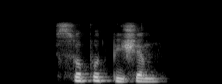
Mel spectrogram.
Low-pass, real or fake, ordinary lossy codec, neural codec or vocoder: 7.2 kHz; real; none; none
